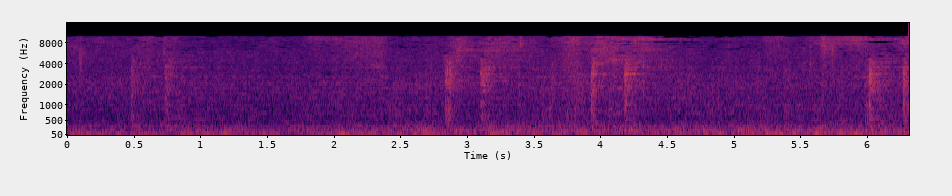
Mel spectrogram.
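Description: A train rolls steadily along the rails, a continuous heavy rumble broken by irregular sharp clacks from the wheels over track joints. No voices are heard.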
